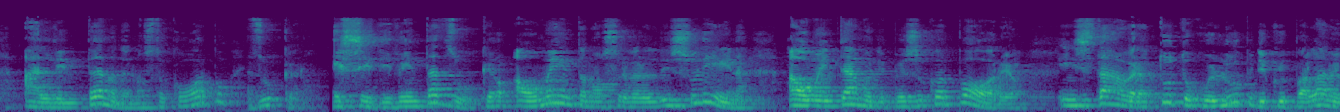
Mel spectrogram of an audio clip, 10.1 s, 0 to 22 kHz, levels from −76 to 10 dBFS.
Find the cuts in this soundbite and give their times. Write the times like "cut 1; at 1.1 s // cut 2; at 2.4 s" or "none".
cut 1; at 1.9 s // cut 2; at 7.9 s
